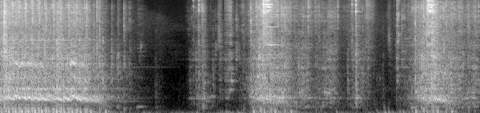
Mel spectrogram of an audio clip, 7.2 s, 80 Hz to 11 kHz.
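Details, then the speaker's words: Toro SG-6 stump grinder, Honda GX200, new carburetor fitted, full choke: catches, runs rough a second or two, dies, surges again and won't keep running; it wants gas, but the cause was ultimately found to be the oil level. "So it's acting like it wants gas. It's a full choke. Still can't keep it running."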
